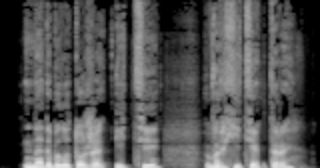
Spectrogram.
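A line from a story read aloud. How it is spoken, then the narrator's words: Envious sigh. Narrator (Russian): с завистью вздохнула Марина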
